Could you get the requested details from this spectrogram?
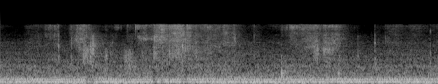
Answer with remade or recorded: recorded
